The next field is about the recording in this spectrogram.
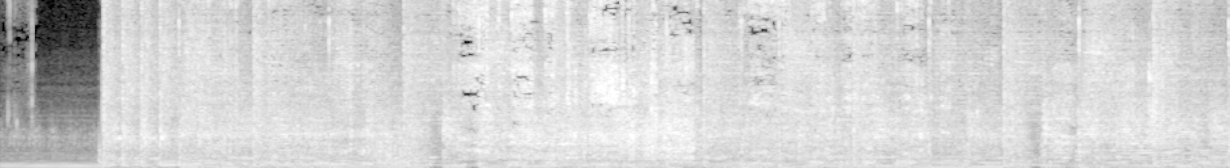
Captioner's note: music and dirt bike sounds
